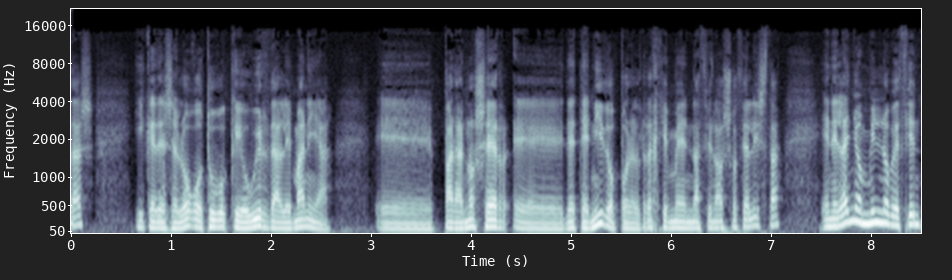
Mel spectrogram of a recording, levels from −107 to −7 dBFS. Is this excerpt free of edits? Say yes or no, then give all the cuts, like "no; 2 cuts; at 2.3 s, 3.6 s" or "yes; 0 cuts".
yes; 0 cuts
